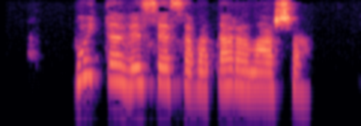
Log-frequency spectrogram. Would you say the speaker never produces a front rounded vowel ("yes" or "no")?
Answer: yes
